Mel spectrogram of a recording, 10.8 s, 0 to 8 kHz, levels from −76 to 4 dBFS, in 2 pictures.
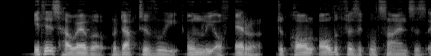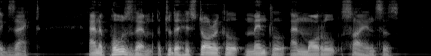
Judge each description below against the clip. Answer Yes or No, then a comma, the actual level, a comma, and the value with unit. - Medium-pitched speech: No, very low, 90 Hz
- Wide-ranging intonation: No, average, 3.7 semitones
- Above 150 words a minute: No, slow, 135 wpm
